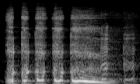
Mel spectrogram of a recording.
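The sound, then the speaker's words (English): Someone clears their throat: four quick rasping bursts, then a longer voiced rumble that slides down in pitch before trailing off. “Excuse me, let me clear my throat.”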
